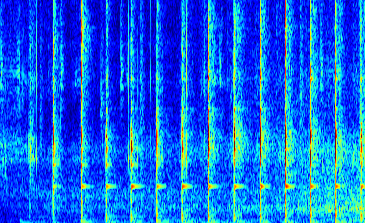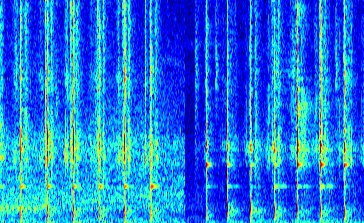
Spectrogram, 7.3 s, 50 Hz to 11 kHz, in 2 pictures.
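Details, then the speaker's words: Subaru EJ25 (2005 WRX STi) cylinder head rebuild: steady light metallic mallet taps on a 10 mm socket over the valve stem seal, about four per second, turning to a brighter ring once the seal has seated. "so you can hear when it starts tinging tinging or pinging is when the valve seat is set"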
